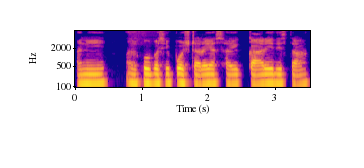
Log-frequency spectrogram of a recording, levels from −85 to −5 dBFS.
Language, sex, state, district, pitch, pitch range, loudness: Konkani, male, Goa, North and South Goa, 135 Hz, 130-140 Hz, -18 LUFS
